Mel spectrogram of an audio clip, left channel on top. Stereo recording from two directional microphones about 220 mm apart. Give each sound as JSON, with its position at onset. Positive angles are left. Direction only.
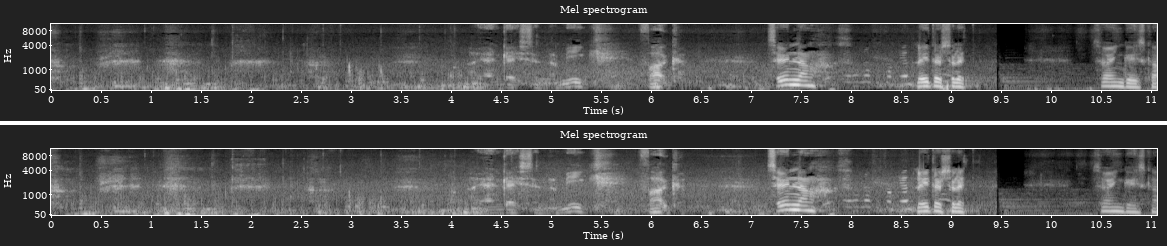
{"t": 0.0, "sound": "a sound", "side_deg": 25}
{"t": 4.2, "sound": "speech", "side_deg": 10}
{"t": 10.5, "sound": "speech", "side_deg": 20}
